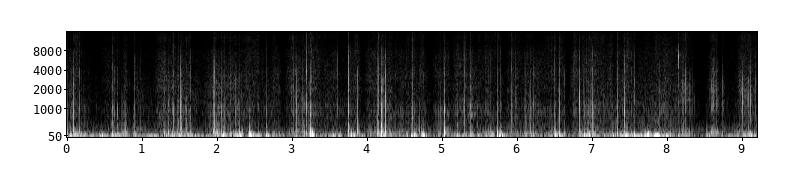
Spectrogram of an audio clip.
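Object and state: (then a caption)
Embroidered fabric coat being scratched. Long nails and fingertips of both hands scratch and rub the dense colored thread embroidery on the chest of a traditional black chapan coat being worn. The result is a continuous, close run of dry rasping and crinkling scrapes, with many quick, short bursts that are mostly low-heavy, and a few sharp bright streaks.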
